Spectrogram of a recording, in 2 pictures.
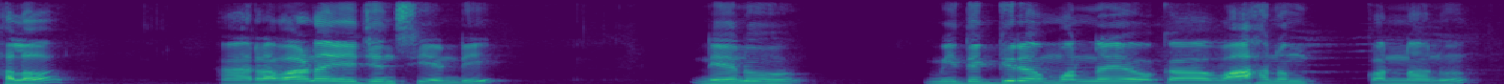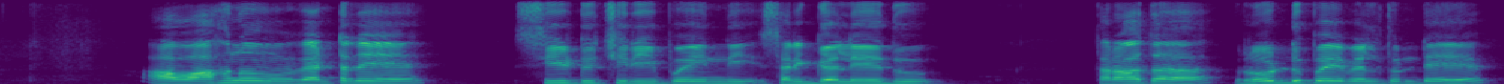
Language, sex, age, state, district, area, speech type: Telugu, male, 30-45, Andhra Pradesh, Guntur, urban, spontaneous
